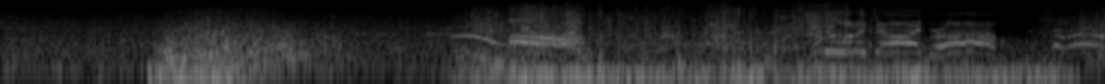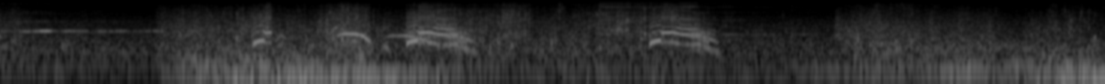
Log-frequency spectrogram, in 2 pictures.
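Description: Water splashes loudly as a shark dives in and leaps out.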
